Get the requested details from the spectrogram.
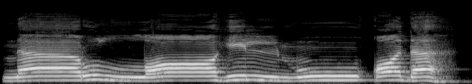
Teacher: मूक़दा, ता पेश तू, मूक़दतु, पीछे से मिलाकर पढ़ें, नारुल्लाहिल मूक़दतु, वक़फ़ करेंगे तो गोलता को साकिन हा से बदल देंगे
